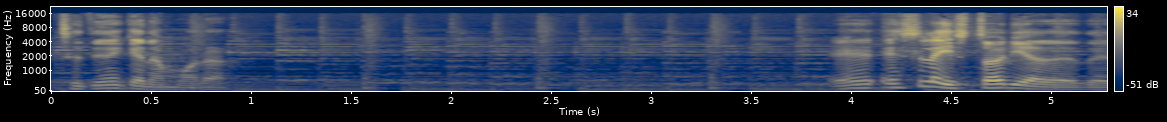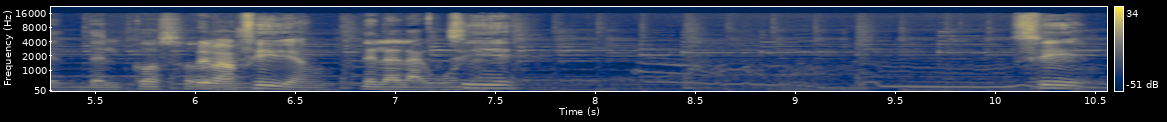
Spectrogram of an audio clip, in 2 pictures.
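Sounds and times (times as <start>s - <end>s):
speech: 0.0s - 1.0s, 3.9s - 7.8s, 10.2s - 10.5s
cat meowing: 8.2s - 10.0s.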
